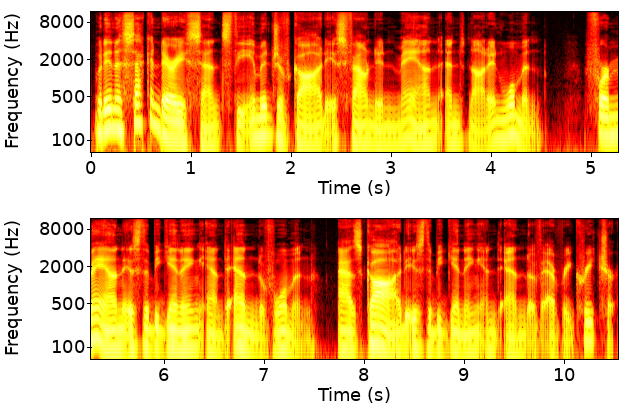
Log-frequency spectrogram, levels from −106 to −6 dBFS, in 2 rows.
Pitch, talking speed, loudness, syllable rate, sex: 95 Hz, 205 wpm, -22 LUFS, 5.3 syllables/s, male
